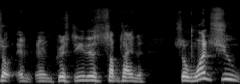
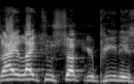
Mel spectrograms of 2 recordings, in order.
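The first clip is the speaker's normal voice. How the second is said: mock Indian accent; 5 semitones higher, 7 dB louder than usual. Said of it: "You went to a wannabe Indian voice".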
